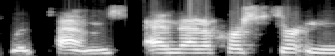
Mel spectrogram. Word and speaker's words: Thames: In particular, the main river through London is the River Thames, but it's spelled t h a m e s. And when I was little, I thought for years that it was pronounced Thames.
